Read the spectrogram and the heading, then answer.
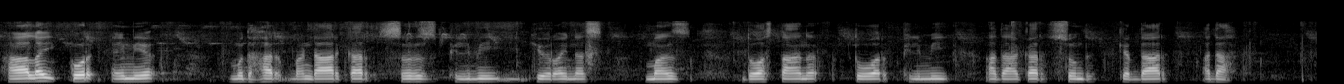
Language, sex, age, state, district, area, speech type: Kashmiri, male, 18-30, Jammu and Kashmir, Shopian, rural, read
